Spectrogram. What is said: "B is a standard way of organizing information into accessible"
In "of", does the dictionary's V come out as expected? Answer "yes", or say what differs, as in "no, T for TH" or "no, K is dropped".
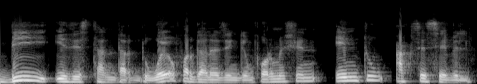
no, F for V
